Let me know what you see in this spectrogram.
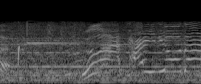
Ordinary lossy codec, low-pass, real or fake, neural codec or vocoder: none; none; real; none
